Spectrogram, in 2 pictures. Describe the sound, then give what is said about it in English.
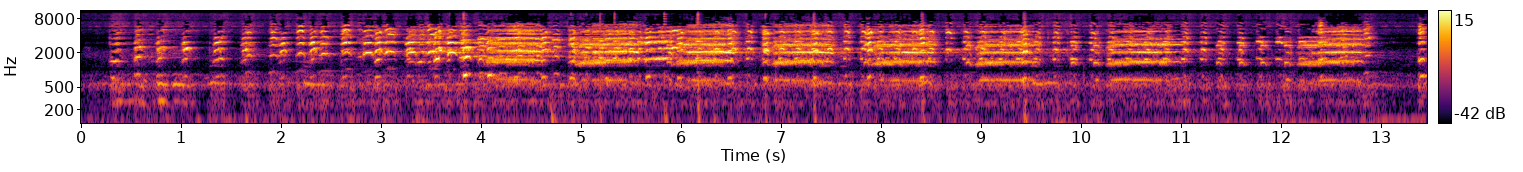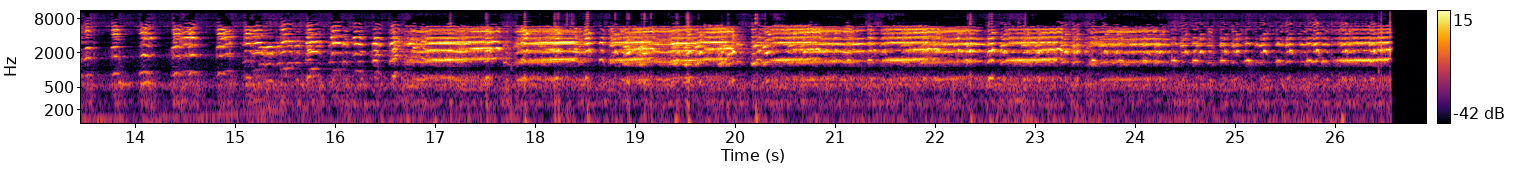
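Loud, continuous chorus of harsh, chattering calls of hammer-headed birds, overlapping and frantic, like a family of chimpanzees arguing; a brief break near the middle before the raucous squabbling resumes. “Yeah, I think it sounds like a family of chimpanzees arguing. So we'll play you that now.”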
